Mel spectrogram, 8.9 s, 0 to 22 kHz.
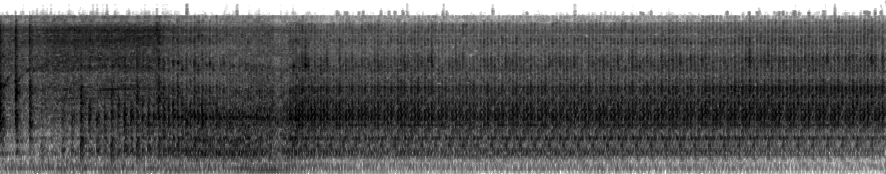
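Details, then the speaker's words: Sold Kubota tractor headed to a beef farm for daily feeding, at about -30°C after a -40°C night: glowed once for about 20 seconds, brief crank, then even clattery diesel idle with no misses, normal cold start; to run 15-20 minutes to warm. "Again, perfect start. Actually only glowed it 1 time for about 20 seconds there and away it went."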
